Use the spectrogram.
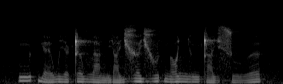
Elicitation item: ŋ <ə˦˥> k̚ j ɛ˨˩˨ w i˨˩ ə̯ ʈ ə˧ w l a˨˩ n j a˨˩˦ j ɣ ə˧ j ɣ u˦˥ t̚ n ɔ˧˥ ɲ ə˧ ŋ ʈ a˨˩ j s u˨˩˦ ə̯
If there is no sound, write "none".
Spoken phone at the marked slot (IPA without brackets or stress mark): ə˦˥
